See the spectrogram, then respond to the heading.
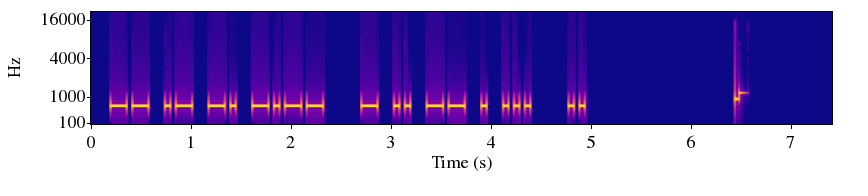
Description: Morse code, heard as a keyed tone, about 22 wpm, 700 Hz. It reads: MANY TIMES I
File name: practice / 22wpm / Sets of 8 Words - 22wpm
